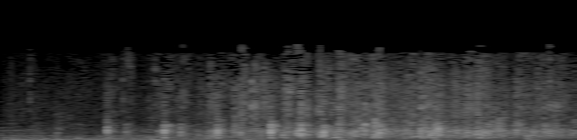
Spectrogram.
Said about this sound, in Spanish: Ayer, minuto de silencio que se rompía con esos aplausos, la localidad guarda luto.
